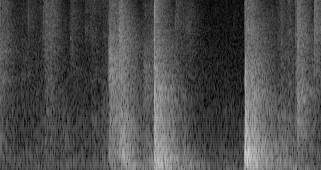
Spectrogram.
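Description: Double-sided doors swung and moved, giving several thuds and knocking bumps at irregular intervals, the loudest a sharp slam near the end, all close by.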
